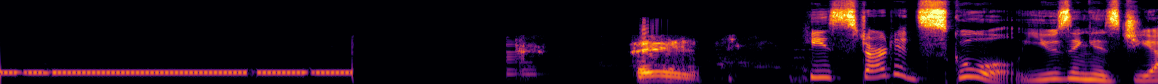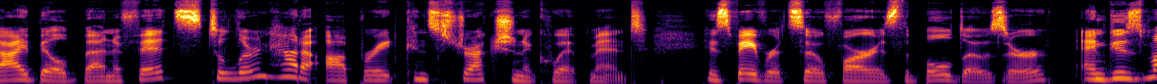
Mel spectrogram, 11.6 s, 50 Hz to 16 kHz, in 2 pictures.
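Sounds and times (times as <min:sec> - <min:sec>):
telephone dial tone while calling someone: 0:00.0 - 0:01.8
speech: 0:02.6 - 0:11.5.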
